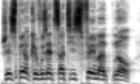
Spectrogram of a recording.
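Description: A man's voice: fairly high pitch, normal speed, a little mellow, pitched above the performer's own voice, close to an everyday voice. A man putting on an irritable old country squire. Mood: grudging. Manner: impatient, huffy.

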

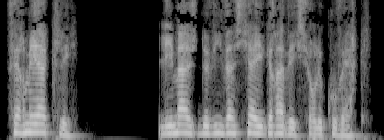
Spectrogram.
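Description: A man voicing an earnest young boy who speaks gravely and carefully, in a dry studio reading. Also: a little high, normal speed, dry recording, pitched above the performer's own voice, natural voice. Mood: careful, explaining.

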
